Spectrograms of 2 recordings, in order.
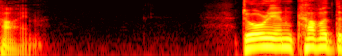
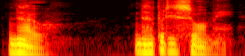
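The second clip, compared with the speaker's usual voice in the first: quietly; 7 dB quieter than usual. A narrator's reading. Dorian answering Harry's question, quiet soft reply. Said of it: "replied Dorian quietly".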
